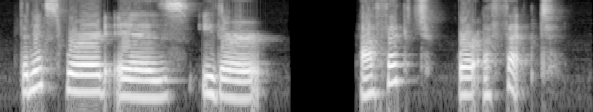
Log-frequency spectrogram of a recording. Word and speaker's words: affect: look at that but the noun is with the stress on the first syllable affect contrast that with effect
